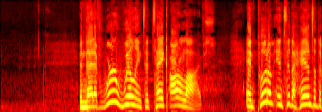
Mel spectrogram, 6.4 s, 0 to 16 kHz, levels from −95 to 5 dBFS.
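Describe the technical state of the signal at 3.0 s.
At 3.0 s the signal is intact, with no audible technical fault at that moment.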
